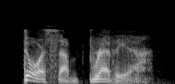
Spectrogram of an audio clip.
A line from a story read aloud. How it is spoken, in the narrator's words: Maya said scornfully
